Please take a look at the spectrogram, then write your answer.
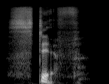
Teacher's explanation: Keep the I short like in sit.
